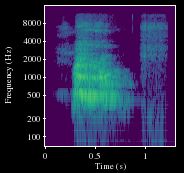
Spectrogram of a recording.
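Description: A single loud dog bark with a strong, sustained body, followed by a shorter, fainter bark or huff a moment later; a protective pet dog at home barking after hearing someone outside the door.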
